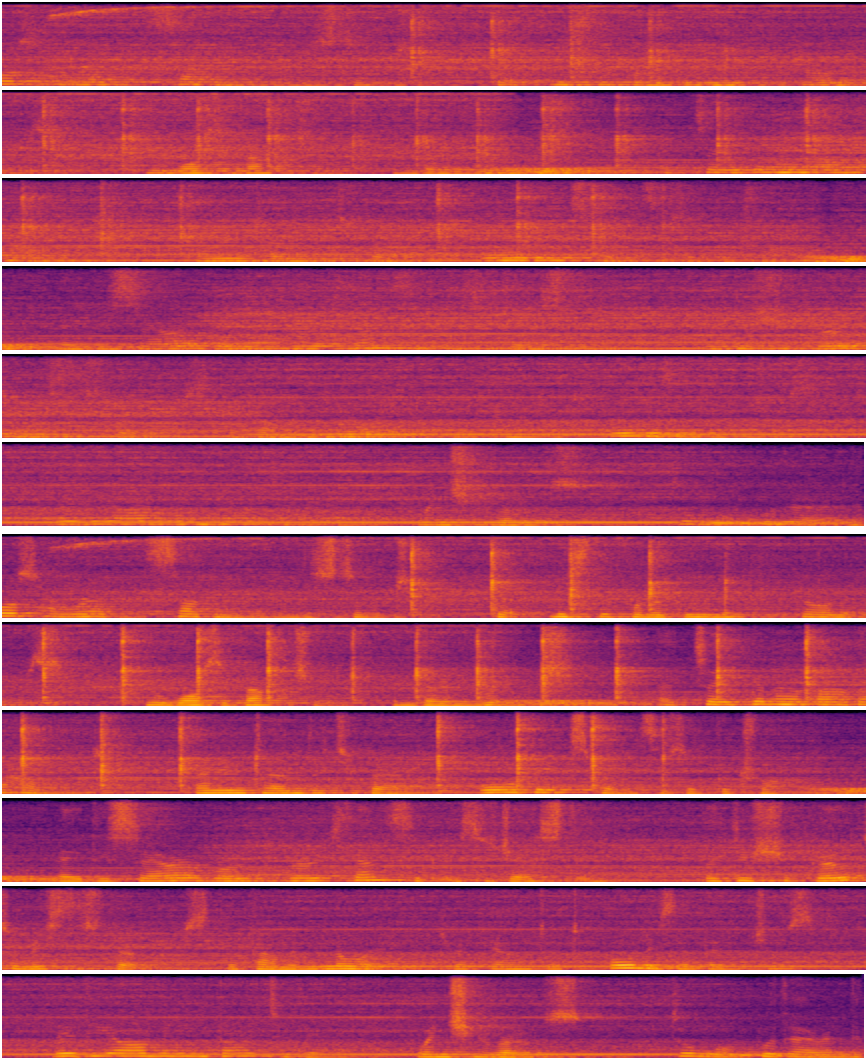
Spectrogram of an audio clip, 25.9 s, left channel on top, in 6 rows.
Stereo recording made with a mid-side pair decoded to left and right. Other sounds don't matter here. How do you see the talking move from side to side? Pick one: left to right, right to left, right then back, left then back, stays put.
stays put.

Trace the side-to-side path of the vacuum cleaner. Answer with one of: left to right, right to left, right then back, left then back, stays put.
stays put.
